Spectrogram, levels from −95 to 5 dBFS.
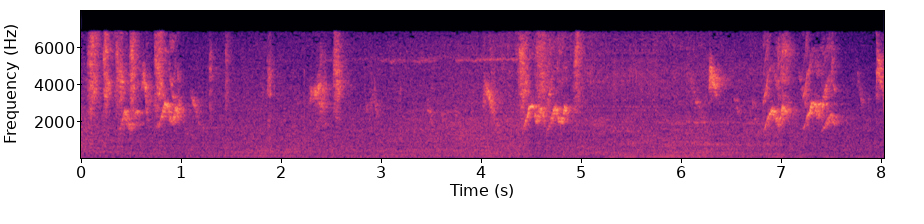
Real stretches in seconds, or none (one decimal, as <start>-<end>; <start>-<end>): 0.0-5.1; 5.9-8.0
